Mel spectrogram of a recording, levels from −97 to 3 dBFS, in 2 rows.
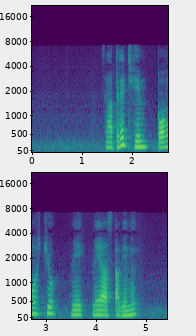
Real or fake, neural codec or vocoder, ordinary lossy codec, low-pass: fake; codec, 16 kHz, 0.5 kbps, FunCodec, trained on LibriTTS, 25 frames a second; none; 7.2 kHz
